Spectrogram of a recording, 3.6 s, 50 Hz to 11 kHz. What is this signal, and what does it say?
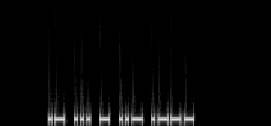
Morse code, heard as a keyed tone, about 28 wpm, 700 Hz. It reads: ASTUJ
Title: Code Groups - 5 Letters - 28wpm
